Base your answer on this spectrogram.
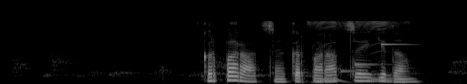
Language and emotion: Russian, neutral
